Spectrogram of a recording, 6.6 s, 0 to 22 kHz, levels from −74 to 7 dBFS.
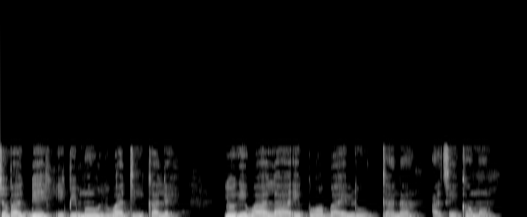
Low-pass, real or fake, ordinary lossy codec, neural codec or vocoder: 7.2 kHz; fake; none; vocoder, 44.1 kHz, 128 mel bands every 256 samples, BigVGAN v2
